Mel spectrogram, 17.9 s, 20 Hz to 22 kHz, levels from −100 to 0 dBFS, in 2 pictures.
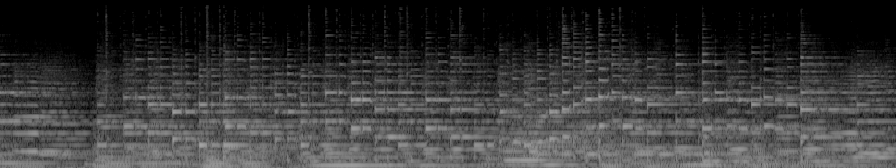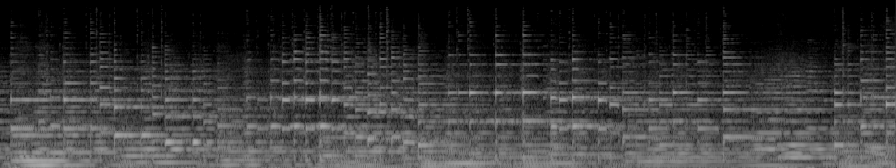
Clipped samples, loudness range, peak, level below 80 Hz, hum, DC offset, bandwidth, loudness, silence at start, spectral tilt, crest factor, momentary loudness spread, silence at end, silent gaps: under 0.1%; 2 LU; -26 dBFS; -56 dBFS; none; under 0.1%; 18 kHz; -42 LUFS; 0 s; -5.5 dB/octave; 16 dB; 6 LU; 0 s; none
